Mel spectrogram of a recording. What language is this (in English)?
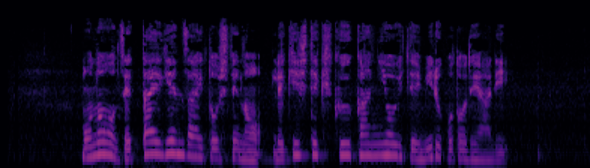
Japanese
